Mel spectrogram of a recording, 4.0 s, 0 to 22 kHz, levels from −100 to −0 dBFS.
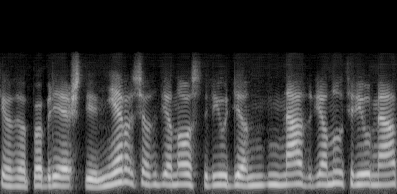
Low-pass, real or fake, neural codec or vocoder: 7.2 kHz; fake; codec, 16 kHz, about 1 kbps, DyCAST, with the encoder's durations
